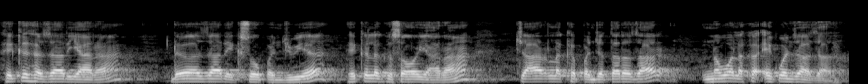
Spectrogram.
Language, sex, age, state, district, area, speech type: Sindhi, male, 45-60, Maharashtra, Mumbai Suburban, urban, spontaneous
